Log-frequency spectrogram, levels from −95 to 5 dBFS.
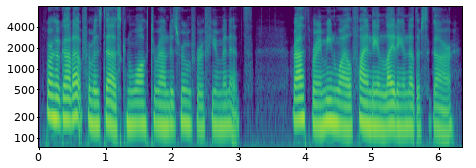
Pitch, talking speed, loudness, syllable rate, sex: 160 Hz, 210 wpm, -19 LUFS, 6.6 syllables/s, female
